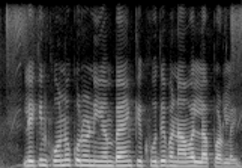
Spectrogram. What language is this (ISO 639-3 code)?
mag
